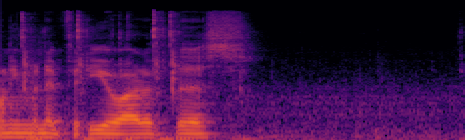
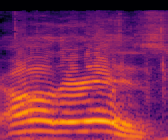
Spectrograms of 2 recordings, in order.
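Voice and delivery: excited; 12 semitones higher, 11 dB louder than usual. Real, not acted. Spots the item in game.

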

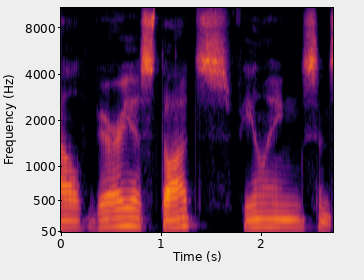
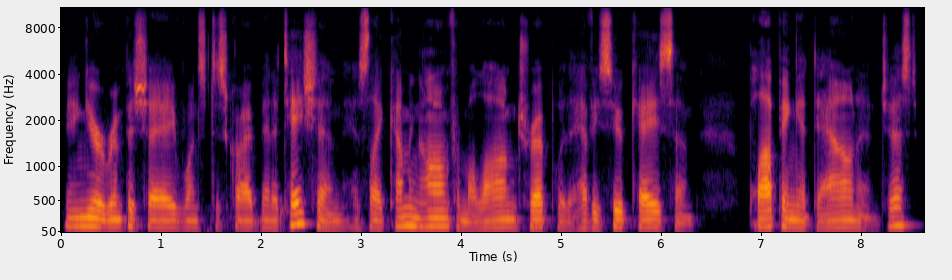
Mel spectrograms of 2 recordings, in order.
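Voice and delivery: ordinary talk

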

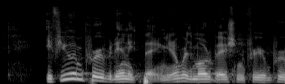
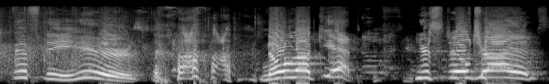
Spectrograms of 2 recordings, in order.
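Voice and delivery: slow, high and loud, laughing through it; laughing tease; 13 semitones higher, 13 dB louder, much slower than usual. Pretend. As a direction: laugh at him while teasing. Teasing audience member, laughing.

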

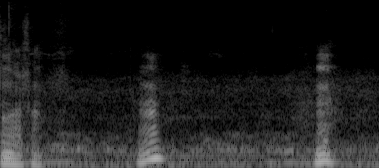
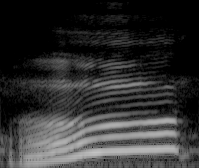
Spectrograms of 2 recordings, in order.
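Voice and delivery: high, loud hop; playful shout; 6 dB louder than usual. Pretend. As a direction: cheer as you lift it. Lifting the baby animal up.

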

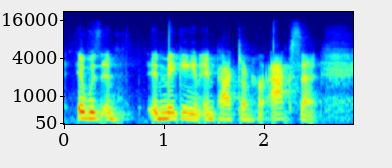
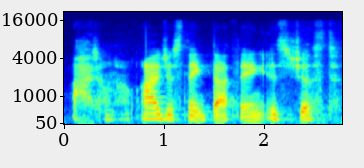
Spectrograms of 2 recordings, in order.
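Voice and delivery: whispered aside; 3 semitones lower, 5 dB quieter than usual. Real, not acted. Vlogger whispering to viewers that the dress is ugly. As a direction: whisper it like a guilty secret.

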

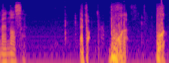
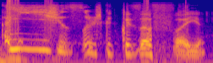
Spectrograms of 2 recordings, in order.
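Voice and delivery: mock lament; 12 semitones higher, much slower than usual. Lamenting a bad play.

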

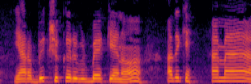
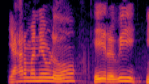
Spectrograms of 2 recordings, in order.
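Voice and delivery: usual speaking voice

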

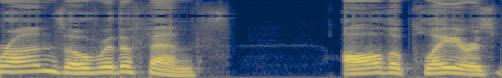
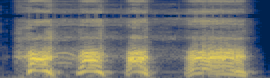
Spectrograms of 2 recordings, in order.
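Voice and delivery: gloating evil laugh; villain laughing at Zeke in the smokescreen; villain chuckle; 4 dB louder than usual. A narrator's reading. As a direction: cackle from inside the smoke. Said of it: "chuckled Hookah".

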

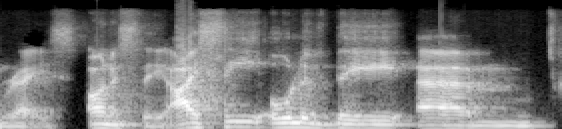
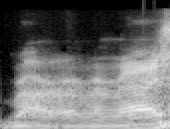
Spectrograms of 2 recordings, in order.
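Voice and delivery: dismissive mock muttering; mock grumbling; 3 semitones lower than usual. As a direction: imitate people grumbling on and on. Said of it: "they didn't grow up in and go".

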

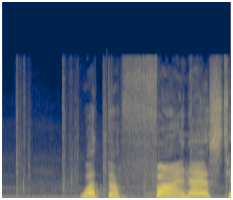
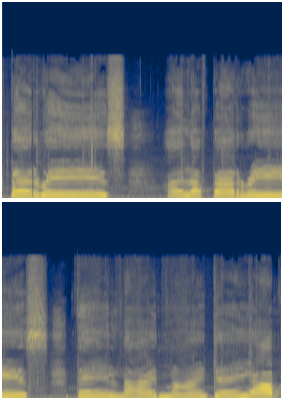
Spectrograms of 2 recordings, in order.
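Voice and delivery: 1 gushing delight; 8 semitones higher than usual. Real, not acted. Excited about finding batteries.

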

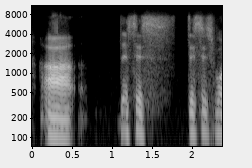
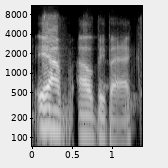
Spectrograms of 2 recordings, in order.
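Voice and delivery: put-on Austrian accent; 8 dB louder than usual. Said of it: "with my Austrian accent".

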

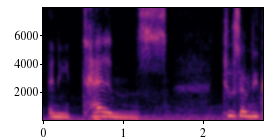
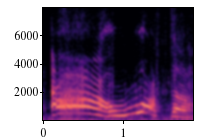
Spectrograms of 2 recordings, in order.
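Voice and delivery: startled cry; 6 semitones higher, much slower than usual. Real, not acted. Startled by something appearing.

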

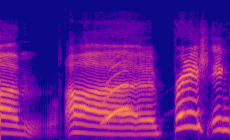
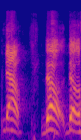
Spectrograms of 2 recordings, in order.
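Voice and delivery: ordinary talk

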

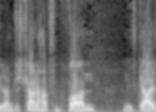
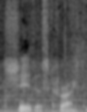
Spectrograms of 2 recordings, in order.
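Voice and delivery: breathless, slow whisper; whispered curse; 3 semitones lower, 16 dB quieter, much slower than usual. Real, not acted. Gamer reacting to a sudden scare, whispered curse. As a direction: breathe it out under your breath. Muttered reaction mid-game.

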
